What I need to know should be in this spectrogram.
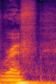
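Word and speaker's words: Ruf: It is pronounced roof, thank you, and I know this because I met the man himself.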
